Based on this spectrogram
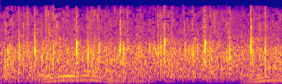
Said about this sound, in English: Do you mind if we give Jesus a clap offering? Just clap. Just clap.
